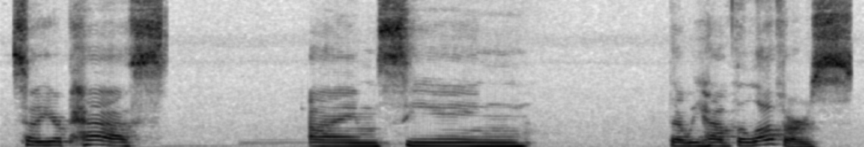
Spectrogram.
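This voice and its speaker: A woman voicing a calm, theatrical elven fortune-teller in a tabletop game, speaking in a slow, reassuring way. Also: on the high side, soft background music, rough recording. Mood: soothing.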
